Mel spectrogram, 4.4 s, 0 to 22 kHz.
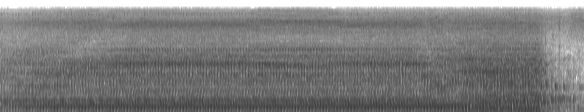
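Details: Imported 1300 W PCP high-pressure air compressor; loud steady rapid pumping beat with a constant buzz until shut-off. Normal operation under load.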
